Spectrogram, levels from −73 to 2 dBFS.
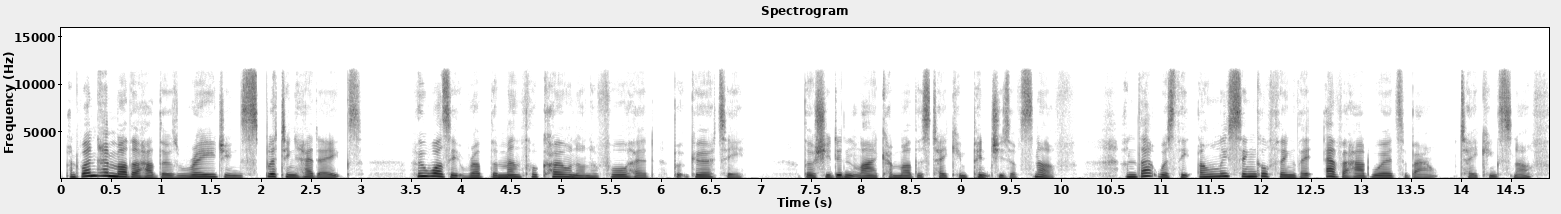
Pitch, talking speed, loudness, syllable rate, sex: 205 Hz, 180 wpm, -19 LUFS, 5.0 syllables/s, female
